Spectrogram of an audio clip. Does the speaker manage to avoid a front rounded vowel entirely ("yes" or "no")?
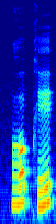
yes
